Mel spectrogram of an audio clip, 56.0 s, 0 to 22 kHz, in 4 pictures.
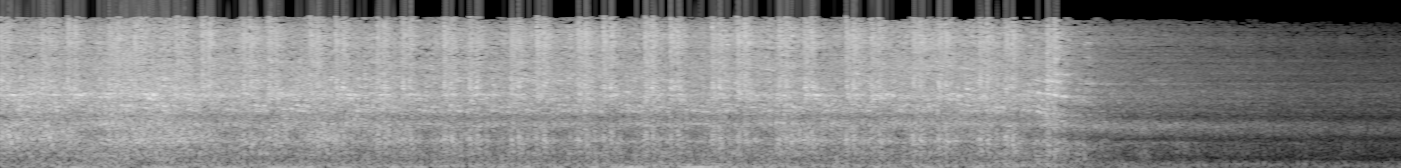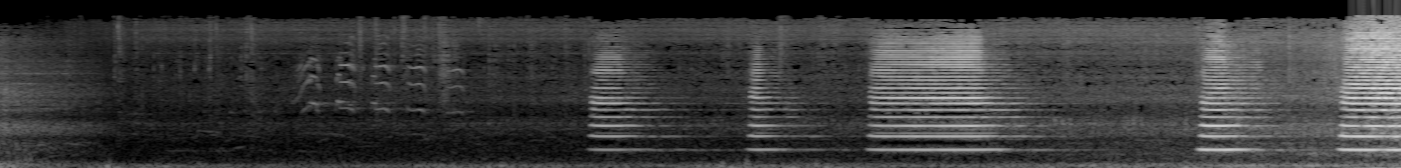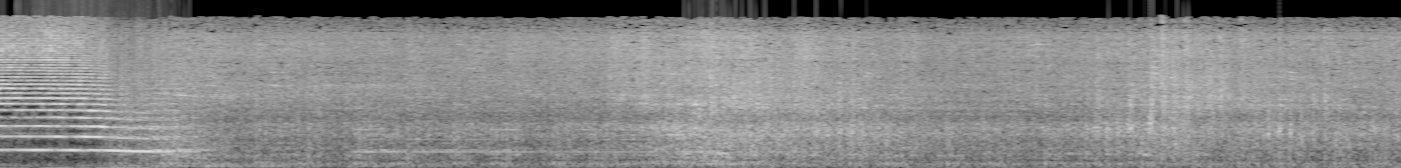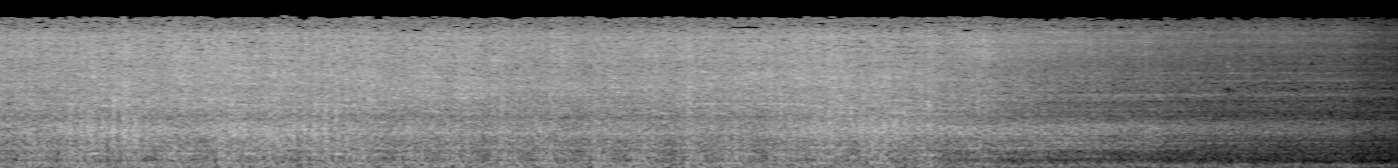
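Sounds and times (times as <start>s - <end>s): train coaches rumbling past: 0.0s - 16.3s, 18.4s - 56.0s
locomotive horn blasts: 19.9s - 24.6s, 26.0s - 30.0s, 31.6s - 34.0s.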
